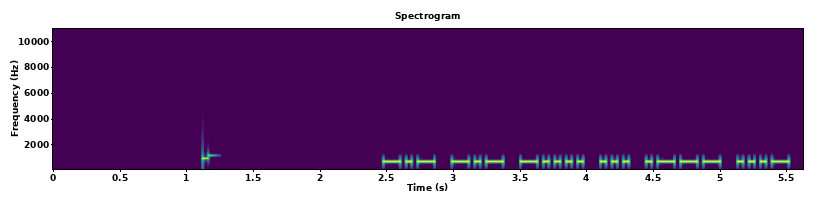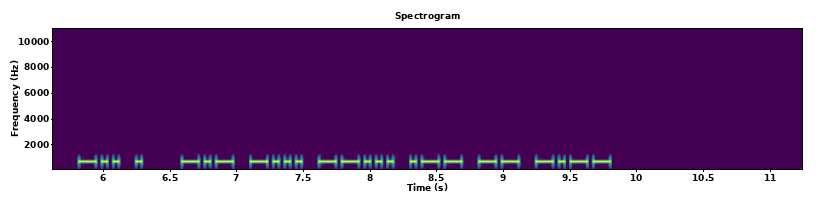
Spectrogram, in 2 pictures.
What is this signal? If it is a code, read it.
Morse code, heard as a keyed tone, about 28 wpm, 700 Hz. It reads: KK6SJV DE KB7WMY
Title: USA Callsign DE Callsign - 6 Characters - 28wpm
